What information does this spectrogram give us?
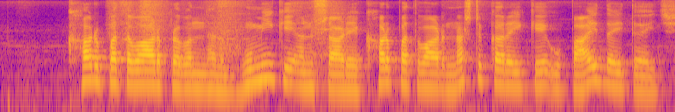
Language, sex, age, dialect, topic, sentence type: Maithili, male, 25-30, Southern/Standard, agriculture, statement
